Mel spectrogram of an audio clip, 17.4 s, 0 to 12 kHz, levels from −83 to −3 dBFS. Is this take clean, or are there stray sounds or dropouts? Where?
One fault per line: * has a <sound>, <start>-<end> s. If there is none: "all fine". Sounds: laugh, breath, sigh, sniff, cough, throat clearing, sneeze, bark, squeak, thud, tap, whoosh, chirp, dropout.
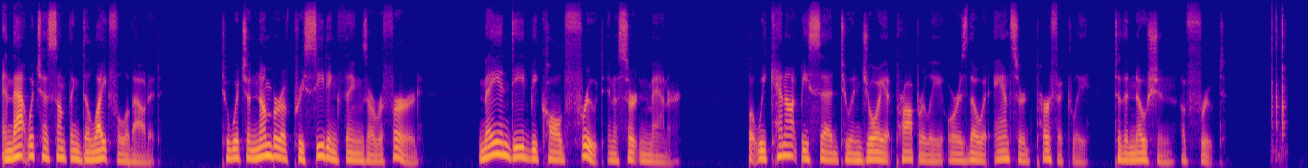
* has a tap, 16.9-17.2 s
